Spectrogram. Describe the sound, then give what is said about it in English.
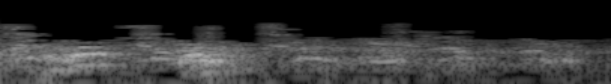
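A dog from Sergeant Preston's dog team, stopped at a cabin at Indian Creek, gives several short, sharp barks mixed with high whimpering yelps, fairly loud, in quick succession over about two seconds. “Meantime, Sergeant Preston of the Northwest Mounted Police stopped his dog team at a cabin at Indian Creek.”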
